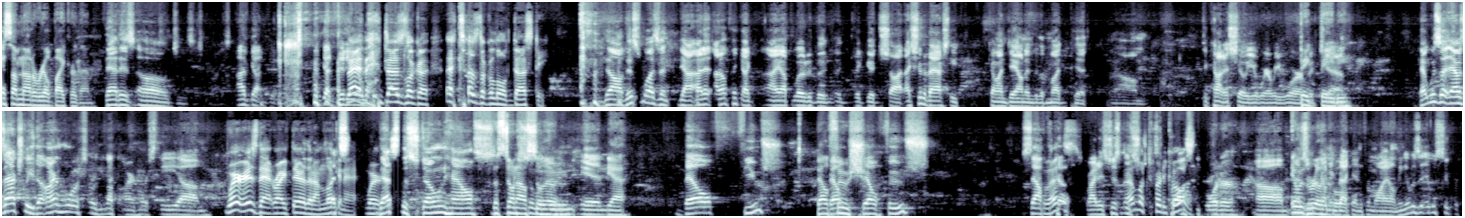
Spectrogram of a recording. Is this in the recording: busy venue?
yes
